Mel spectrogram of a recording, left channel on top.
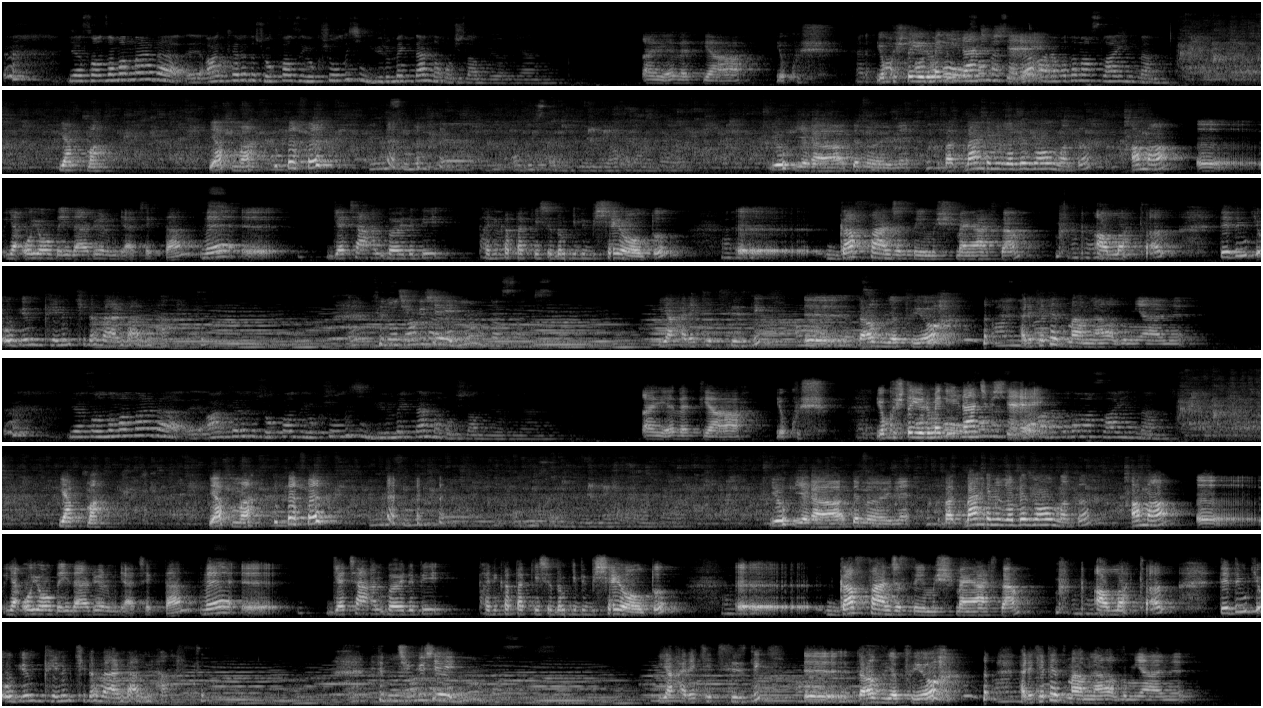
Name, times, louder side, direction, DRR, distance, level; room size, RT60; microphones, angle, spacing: voice 1, 0.0-5.5 8.5-11.6 15.3-15.5 16.3-19.5 21.8-22.0 27.2-27.4 30.0-30.3 32.4-32.7 35.8-36.2 41.2-43.5 45.7-46.3 47.7-48.5, left 2 dB, 80° left, 3 dB, 3.1 m, -35 dB
voice 2, 6.4-7.5 7.7-8.2 8.7-10.4 12.6-12.9 13.2-13.9 14.7-15.9 16.4-16.6 20.3-21.7 21.9-23.5 23.9-24.3 24.5-27.9 28.4-29.6 30.0-31.9 32.1-35.4 35.7-39.8 41.1-41.4 41.7-42.3 44.3-49.6, right 4 dB, 50° right, 11 dB, 1.1 m, -23 dB
sound 1, 11.7-24.1, right 1 dB, 5° right, 6.3 m, -40 dB
sound 2, 38.6-46.7, equal, 25° right, 5.4 m, -35 dB
12.0 x 12.0 x 5.8 m, 0.67 s
head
